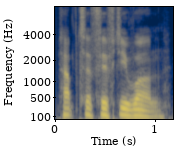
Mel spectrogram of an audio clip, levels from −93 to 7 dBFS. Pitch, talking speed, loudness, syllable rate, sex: 110 Hz, 150 wpm, -14 LUFS, 5.6 syllables/s, male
